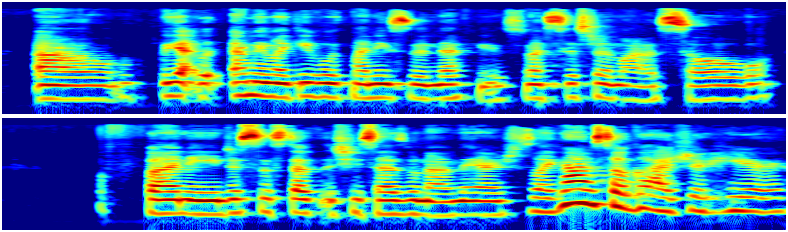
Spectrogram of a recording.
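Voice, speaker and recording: This is an ordinary speaking voice, from a woman with a fairly low pitch and ordinary pitch variation. She goes at a fairly quick pace on a very clean recording with a silent background. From US South, Alabama. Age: 30s. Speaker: podcast guest. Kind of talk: casual chat.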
